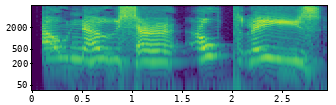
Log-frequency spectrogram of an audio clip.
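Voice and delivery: high, pleading, slow panicked whine; terrified begging. A narrator's reading. Bandit begging Locke not to drop him, terrified plea. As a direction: beg for your life.

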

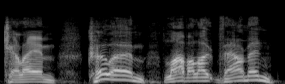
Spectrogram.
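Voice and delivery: high, loud battle cries, building; mob crying out. A narrator's reading. Hooligans advance with swords, crying out. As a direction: yell for blood. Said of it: "while crying out".

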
